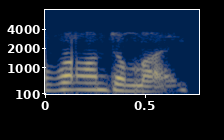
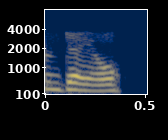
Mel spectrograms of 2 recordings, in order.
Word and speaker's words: Irondale: one day because he couldn't find how to get to a Rondelay. A Rondelay. Classic. Irondale.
